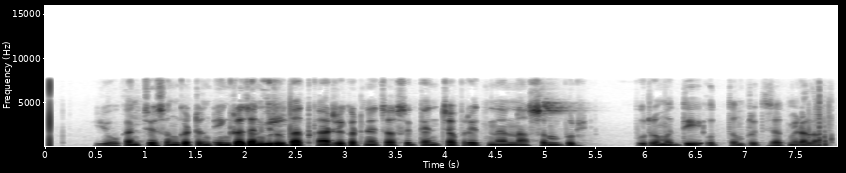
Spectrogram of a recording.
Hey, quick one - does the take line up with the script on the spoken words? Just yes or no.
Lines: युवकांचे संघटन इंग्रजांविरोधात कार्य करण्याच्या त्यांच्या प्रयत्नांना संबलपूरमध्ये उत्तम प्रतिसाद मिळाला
yes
